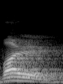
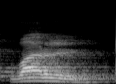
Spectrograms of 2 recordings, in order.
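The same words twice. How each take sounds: First: "world" with the R left out; silent R. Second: "world" with an audible R before the L; R sounded. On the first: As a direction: say "world" as vowel then L, no R. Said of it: "It is pronounced as". ("world" में R silent) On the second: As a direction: roll into the R in "world". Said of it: "It is not pronounced as". ("world" में R का उच्चारण) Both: Shown as a demonstration.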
